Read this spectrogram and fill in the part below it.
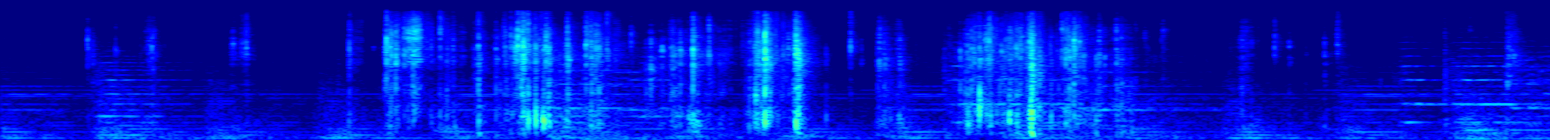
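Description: A Dragon Ball Super card game booster pack is torn open and its foil wrapper crinkled, producing bursts of close, crisp ripping and crackling with short pauses between.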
